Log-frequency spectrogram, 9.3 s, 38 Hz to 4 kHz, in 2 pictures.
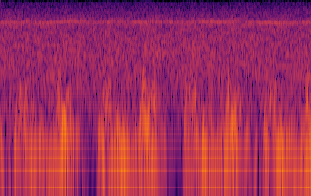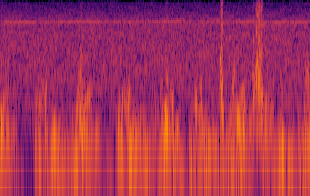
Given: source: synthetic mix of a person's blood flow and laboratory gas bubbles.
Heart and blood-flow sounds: Doppler ultrasound of blood flow; precordium
7.94-8.03 s: bubbles
8.43-8.62 s: bubbles
From the record:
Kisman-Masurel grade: 113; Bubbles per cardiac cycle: 1 to 2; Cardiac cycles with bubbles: 1 to 10%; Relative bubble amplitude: loud (0.450 to 0.775); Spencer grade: 1 (occasional bubble signal discernible with the cardiac motion signal, with majority of cardiac periods free of bubbles); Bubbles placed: only in the low amplitude regions of the cardiac cycle

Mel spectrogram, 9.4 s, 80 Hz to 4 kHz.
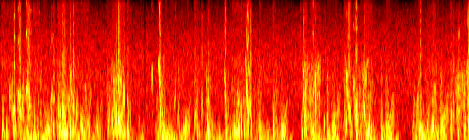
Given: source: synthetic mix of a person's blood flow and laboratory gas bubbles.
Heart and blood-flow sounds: Doppler ultrasound of blood flow; precordium
0.01-0.45 s: bubbles
0.48-0.80 s: bubbles
1.00-1.79 s: bubbles
2.09-2.63 s: bubbles
3.01-3.07 s: bubbles
3.14-3.30 s: bubbles
3.47-3.53 s: bubbles
3.86-4.06 s: bubbles
4.10-4.23 s: bubbles
4.46-4.56 s: bubbles
4.63-5.06 s: bubbles
5.17-5.24 s: bubbles
5.43-5.54 s: bubbles
6.00-6.42 s: bubbles
6.45-6.50 s: bubbles
6.87-7.46 s: bubbles
8.33-8.44 s: bubbles
8.48-8.71 s: bubbles
8.96-9.39 s: bubbles
From the record:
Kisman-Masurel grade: 243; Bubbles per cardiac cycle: several, 3 to 8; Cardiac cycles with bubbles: 100%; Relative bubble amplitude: loud (0.450 to 0.775); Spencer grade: 3 (all of the cardiac periods contain showers or single bubble signals, but not dominating or overriding the cardiac motion signals); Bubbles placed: only in the low amplitude regions of the cardiac cycle

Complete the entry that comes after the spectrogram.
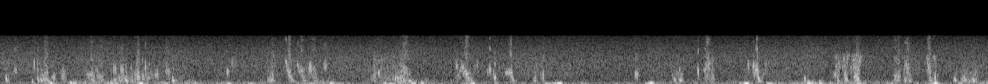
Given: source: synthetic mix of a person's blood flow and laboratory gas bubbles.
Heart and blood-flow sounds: Doppler ultrasound of blood flow; subclavian vein
0.02-0.10 s: bubbles
0.13-0.18 s: bubbles
0.32-0.68 s: bubbles
0.85-1.06 s: bubbles
1.10-1.60 s: bubbles
1.65-1.88 s: bubbles
2.25-2.39 s: bubbles
2.66-2.76 s: bubbles
2.84-3.20 s: bubbles
3.23-3.30 s: bubbles
3.69-4.12 s: bubbles
4.54-4.79 s: bubbles
4.85-4.99 s: bubbles
5.03-5.17 s: bubbles
5.32-5.46 s: bubbles
6.33-6.40 s: bubbles
6.70-6.84 s: bubbles
6.94-7.16 s: bubbles
7.45-7.69 s: bubbles
8.01-8.10 s: bubbles
8.32-8.65 s: bubbles
8.93-9.13 s: bubbles
9.26-9.40 s: bubbles
9.52-9.79 s: bubbles
From the record:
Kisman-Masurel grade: 232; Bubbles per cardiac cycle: several, 3 to 8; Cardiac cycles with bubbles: 50 to 99%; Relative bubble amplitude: moderate (0.250 to 0.450); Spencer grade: 3 (all of the cardiac periods contain showers or single bubble signals, but not dominating or overriding the cardiac motion signals); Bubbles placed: anywhere in the cardiac cycle

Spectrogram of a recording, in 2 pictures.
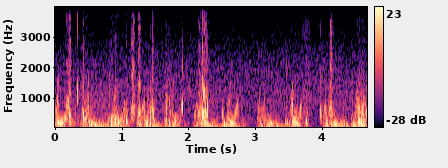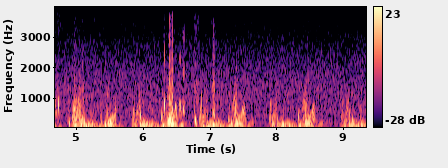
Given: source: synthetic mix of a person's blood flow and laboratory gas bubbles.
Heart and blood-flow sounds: Doppler ultrasound of blood flow; precordium
0.15-0.52 s: bubbles
0.81-0.95 s: bubbles
1.04-1.31 s: bubbles
1.40-1.53 s: bubbles
1.64-1.75 s: bubbles
1.86-1.96 s: bubbles
2.10-2.33 s: bubbles
3.59-3.83 s: bubbles
3.96-4.22 s: bubbles
4.52-4.78 s: bubbles
4.86-5.16 s: bubbles
6.29-6.50 s: bubbles
6.53-6.63 s: bubbles
6.75-6.84 s: bubbles
7.02-7.11 s: bubbles
From the record:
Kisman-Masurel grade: 233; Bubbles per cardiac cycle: several, 3 to 8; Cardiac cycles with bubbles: 50 to 99%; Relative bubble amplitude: loud (0.450 to 0.775); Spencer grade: 3 (all of the cardiac periods contain showers or single bubble signals, but not dominating or overriding the cardiac motion signals); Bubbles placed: anywhere in the cardiac cycle

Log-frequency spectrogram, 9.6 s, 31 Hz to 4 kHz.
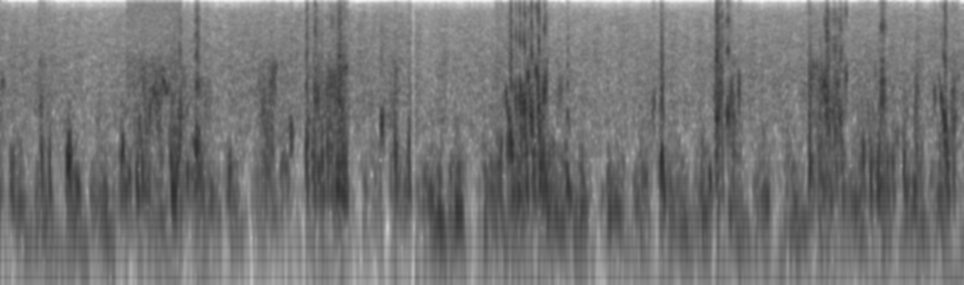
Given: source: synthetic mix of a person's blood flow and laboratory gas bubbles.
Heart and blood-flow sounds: Doppler ultrasound of blood flow; precordium
0.00-0.07 s: bubbles
0.37-0.55 s: bubbles
1.26-2.14 s: bubbles
2.58-2.78 s: bubbles
2.88-2.95 s: bubbles
3.04-3.50 s: bubbles
3.78-4.03 s: bubbles
4.06-4.13 s: bubbles
4.94-5.74 s: bubbles
6.51-6.68 s: bubbles
7.05-7.42 s: bubbles
8.07-8.48 s: bubbles
8.55-9.23 s: bubbles
9.30-9.59 s: bubbles
From the record:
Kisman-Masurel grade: 243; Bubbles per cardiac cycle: several, 3 to 8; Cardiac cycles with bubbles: 100%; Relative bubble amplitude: loud (0.450 to 0.775); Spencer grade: 3 (all of the cardiac periods contain showers or single bubble signals, but not dominating or overriding the cardiac motion signals); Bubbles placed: anywhere in the cardiac cycle

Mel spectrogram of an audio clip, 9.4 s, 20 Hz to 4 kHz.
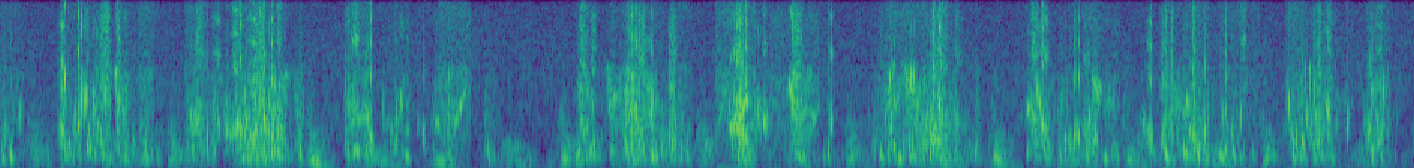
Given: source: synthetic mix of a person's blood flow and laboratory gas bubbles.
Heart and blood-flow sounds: Doppler ultrasound of blood flow; precordium
0.00-0.17 s: bubbles
0.38-1.11 s: bubbles
1.23-2.05 s: bubbles
2.29-2.76 s: bubbles
2.79-3.14 s: bubbles
3.23-3.34 s: bubbles
3.81-4.63 s: bubbles
4.78-5.59 s: bubbles
5.79-6.58 s: bubbles
6.83-7.47 s: bubbles
7.60-8.40 s: bubbles
8.56-9.03 s: bubbles
9.05-9.36 s: bubbles
From the record:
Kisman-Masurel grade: 444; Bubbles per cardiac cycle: continuous sound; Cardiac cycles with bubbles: 100%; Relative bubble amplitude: maximal (0.775 to 0.999); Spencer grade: 4 (maximum detectable bubble signal sounding continuously throughout systole and diastole of every cardiac period, and overriding the amplitude of the normal cardiac signals); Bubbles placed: only in the low amplitude regions of the cardiac cycle

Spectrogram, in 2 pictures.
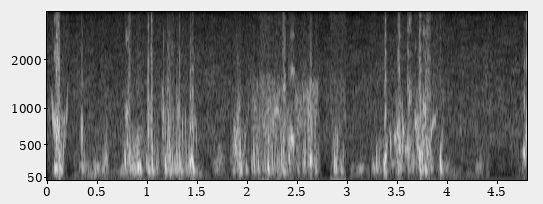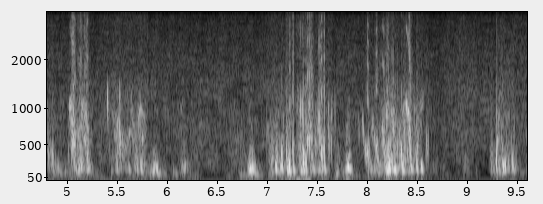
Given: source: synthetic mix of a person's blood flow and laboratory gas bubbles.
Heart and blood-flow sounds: Doppler ultrasound of blood flow; precordium
0.00-0.21 s: bubbles
0.31-0.42 s: bubbles
0.54-0.64 s: bubbles
0.74-1.53 s: bubbles
1.82-2.74 s: bubbles
2.83-2.99 s: bubbles
3.24-3.98 s: bubbles
4.73-4.91 s: bubbles
4.99-5.27 s: bubbles
5.36-5.81 s: bubbles
6.99-7.71 s: bubbles
7.89-8.62 s: bubbles
9.21-9.50 s: bubbles
9.59-9.61 s: bubbles
From the record:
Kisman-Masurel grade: 333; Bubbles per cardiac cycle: rolling drumbeat, 9 or more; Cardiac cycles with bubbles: 50 to 99%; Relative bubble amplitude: loud (0.450 to 0.775); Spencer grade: 3 (all of the cardiac periods contain showers or single bubble signals, but not dominating or overriding the cardiac motion signals); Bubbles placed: only in the low amplitude regions of the cardiac cycle

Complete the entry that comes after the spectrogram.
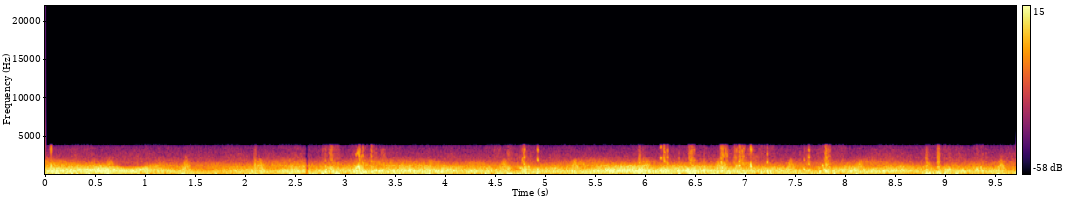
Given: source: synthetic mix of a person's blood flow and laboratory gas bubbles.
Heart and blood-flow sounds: Doppler ultrasound of blood flow; subclavian vein
0.04-0.52 s: bubbles
2.34-2.58 s: bubbles
2.75-3.00 s: bubbles
3.06-3.56 s: bubbles
4.37-4.98 s: bubbles
5.87-6.67 s: bubbles
6.75-7.30 s: bubbles
7.50-8.02 s: bubbles
8.74-9.20 s: bubbles
9.24-9.45 s: bubbles
From the record:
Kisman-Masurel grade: 332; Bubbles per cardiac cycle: rolling drumbeat, 9 or more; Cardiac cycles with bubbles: 50 to 99%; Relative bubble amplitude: moderate (0.250 to 0.450); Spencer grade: 3 (all of the cardiac periods contain showers or single bubble signals, but not dominating or overriding the cardiac motion signals); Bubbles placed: anywhere in the cardiac cycle

